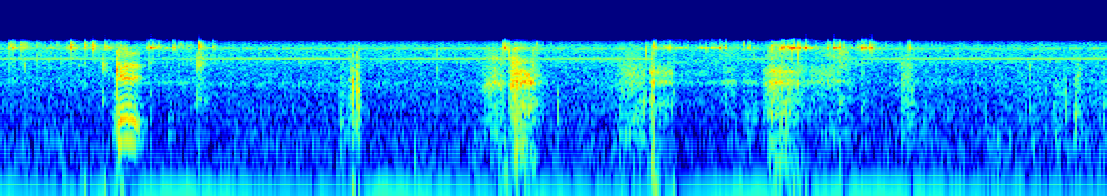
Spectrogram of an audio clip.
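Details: Izzy, a pet dog, playing and chasing its tail in a small room, lets out short, sharp barks and gruff noises in bursts near one, two and a half, four and six seconds, while a person urges it on.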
